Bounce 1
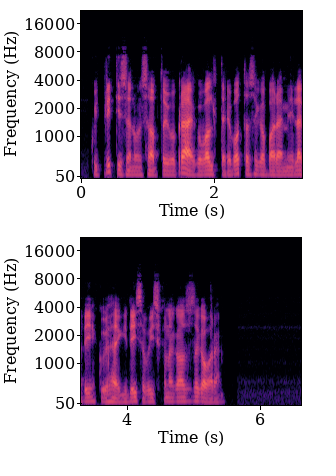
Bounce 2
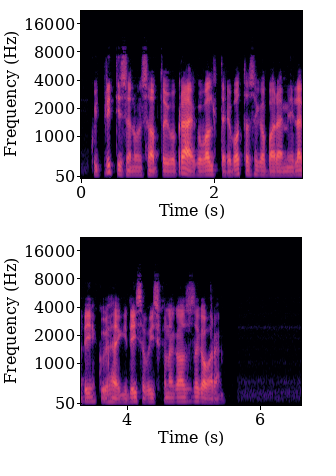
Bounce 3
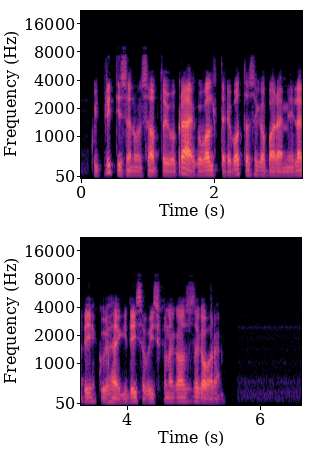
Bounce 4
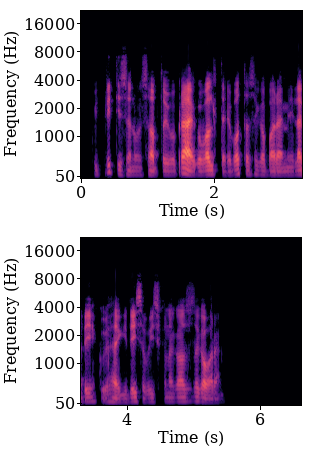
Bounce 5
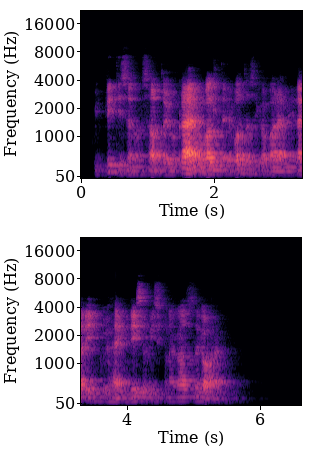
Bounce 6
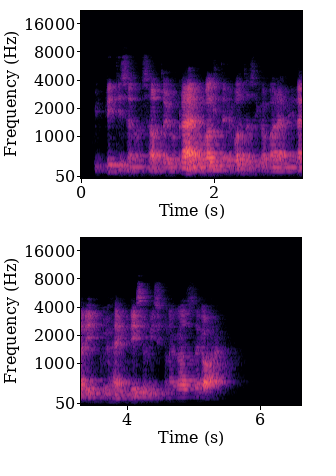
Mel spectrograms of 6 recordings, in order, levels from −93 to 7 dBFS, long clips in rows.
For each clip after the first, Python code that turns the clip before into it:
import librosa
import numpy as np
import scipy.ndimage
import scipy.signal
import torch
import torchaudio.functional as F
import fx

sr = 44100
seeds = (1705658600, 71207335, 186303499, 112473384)

y1 = scipy.signal.sosfilt(scipy.signal.butter(4, 130.0, 'highpass', fs=sr, output='sos'), x)
y2 = fx.high_shelf(y1, sr, hz=5900.0, db=-9.5)
y2 = y2 * 10.0 ** (3.5 / 20.0)
y3 = fx.band_widen(y2, sr, depth_pct=100)
y3 = y3 * 10.0 ** (-8.5 / 20.0)
y4 = fx.room_shoebox(y3, sr, seeds[0], volume_m3=120.0, walls='mixed', distance_m=1.4)
y4 = y4 * 10.0 ** (-8.5 / 20.0)
y5 = fx.filter_sweep_highpass(y4, sr, from_hz=260.0, to_hz=940.0, start_s=4.48, end_s=5.69, q=3.1)
y5 = y5 * 10.0 ** (-3.5 / 20.0)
